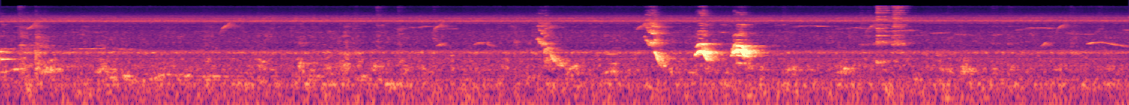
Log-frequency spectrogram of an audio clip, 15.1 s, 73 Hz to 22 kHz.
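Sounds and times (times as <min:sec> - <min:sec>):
myna whistling and calling: 0:08.6 - 0:10.2.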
